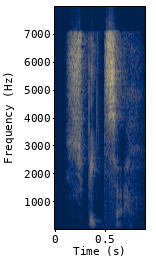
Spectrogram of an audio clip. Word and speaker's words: Spitzer: man called um Leo Spitzer but I'm pronouncing it the German way.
